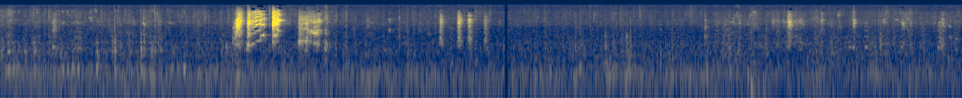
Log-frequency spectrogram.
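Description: Farmed mink moving and scratching about in wire-mesh cages with straw bedding. About three and a half seconds in there is a loud, harsh burst of noise in two parts, and a few short sharp sounds follow about three seconds later.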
